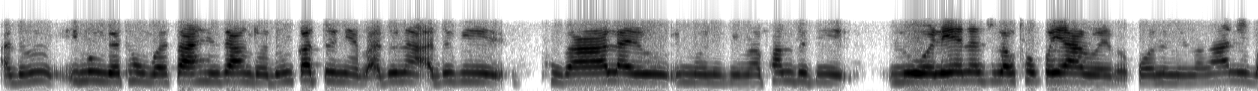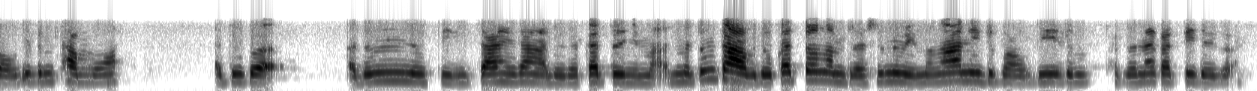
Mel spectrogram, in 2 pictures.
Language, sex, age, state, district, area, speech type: Manipuri, female, 18-30, Manipur, Kangpokpi, urban, conversation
